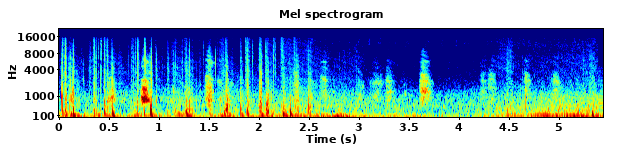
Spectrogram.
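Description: A dog chases wild boars on a farm, with rapid scrabbling footfalls and panting close by, uneven bursts of movement throughout.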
